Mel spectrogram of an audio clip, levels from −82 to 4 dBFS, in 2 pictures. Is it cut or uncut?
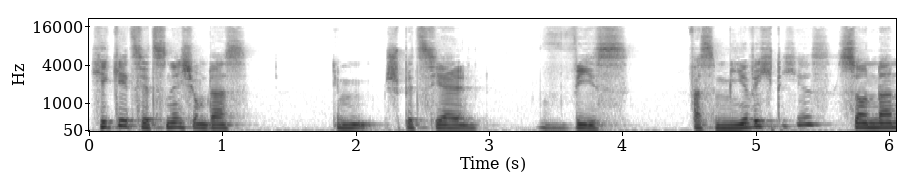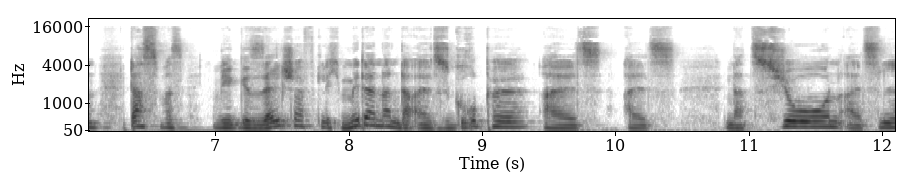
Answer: uncut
